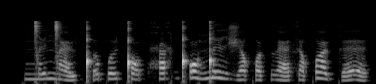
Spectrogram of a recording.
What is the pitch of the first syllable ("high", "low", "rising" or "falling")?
rising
